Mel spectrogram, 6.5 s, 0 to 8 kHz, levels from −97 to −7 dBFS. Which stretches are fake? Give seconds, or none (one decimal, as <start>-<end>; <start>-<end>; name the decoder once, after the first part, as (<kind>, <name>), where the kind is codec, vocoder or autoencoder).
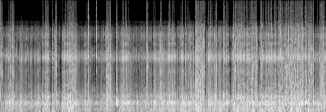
0.0-6.5 (vocoder, Vocos)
